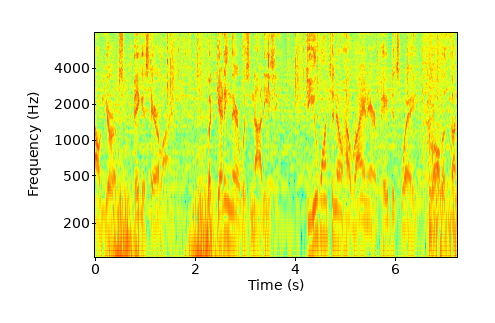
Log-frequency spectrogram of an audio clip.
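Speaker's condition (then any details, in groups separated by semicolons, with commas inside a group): No condition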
